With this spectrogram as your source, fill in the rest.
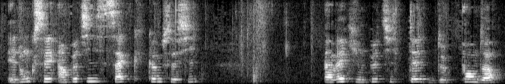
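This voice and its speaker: High-voiced woman, chatty and gushing. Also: fairly bright tone. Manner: gushing, chatty, thinking aloud. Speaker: vlogger. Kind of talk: casual unboxing chat to camera. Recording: roomy, distant mic with faint noise.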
